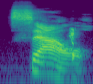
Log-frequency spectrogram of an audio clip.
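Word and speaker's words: Seoul: Many foreigners say Seal when it's pronounced to be more like Sal.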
